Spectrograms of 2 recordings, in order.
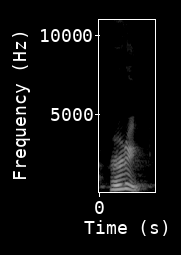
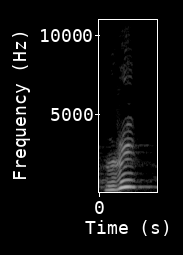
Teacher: ये री ध्वनि, इस तरह की ध्वनि आपको किससे निकालनी है? मूर्धा से।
